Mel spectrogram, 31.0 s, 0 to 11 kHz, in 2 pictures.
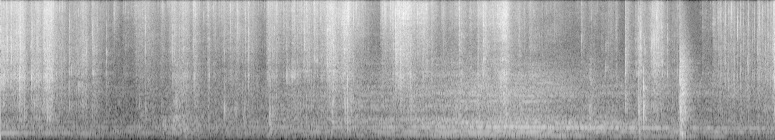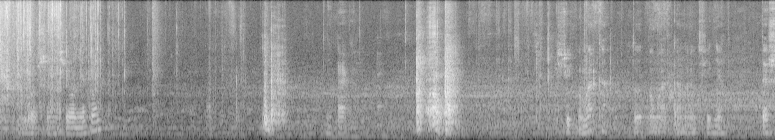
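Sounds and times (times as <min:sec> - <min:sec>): packaging rustling and crinkling: 0:00.0 - 0:10.8, 0:12.2 - 0:18.8.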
